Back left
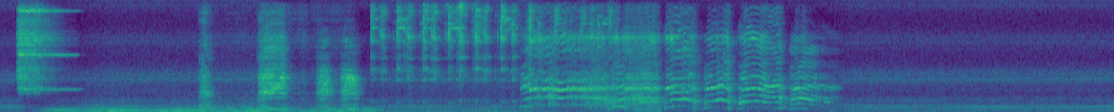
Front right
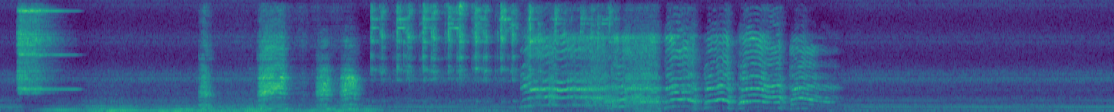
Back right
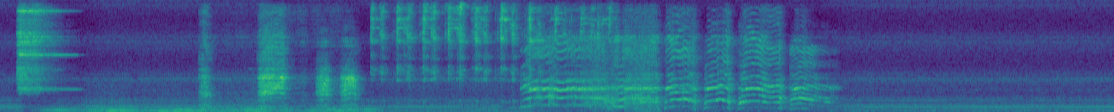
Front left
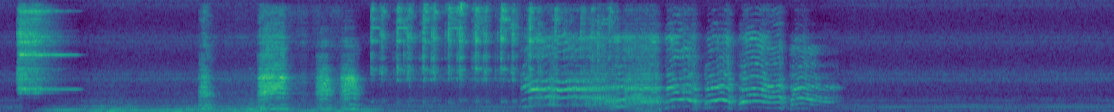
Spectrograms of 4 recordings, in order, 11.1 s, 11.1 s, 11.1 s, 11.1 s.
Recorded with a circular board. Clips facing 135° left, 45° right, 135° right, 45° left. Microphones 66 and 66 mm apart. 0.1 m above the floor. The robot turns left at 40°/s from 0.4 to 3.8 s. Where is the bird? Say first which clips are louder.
Front right 1 dB, back right 1 dB; 15° right, 2 m; by 3.6 s 80° right, 2 m.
